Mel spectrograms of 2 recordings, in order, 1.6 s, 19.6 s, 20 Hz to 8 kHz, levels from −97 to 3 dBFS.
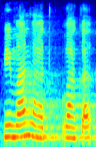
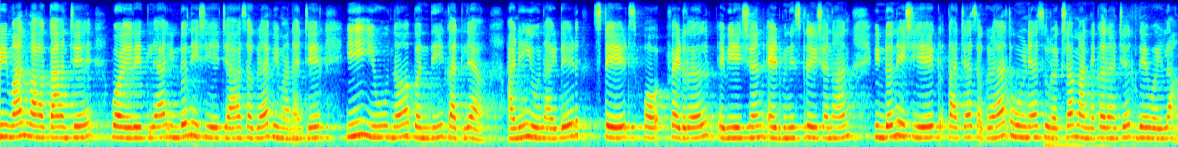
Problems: constant background noise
